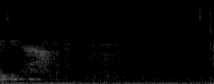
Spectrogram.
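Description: A woman's faint murmured voice, brief and barely above room tone, in the first half second, then near silence: quiet room tone.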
